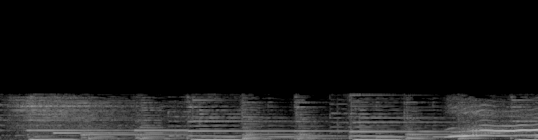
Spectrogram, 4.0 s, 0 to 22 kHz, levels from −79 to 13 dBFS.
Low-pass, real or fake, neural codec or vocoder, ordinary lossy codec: 7.2 kHz; real; none; none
